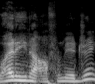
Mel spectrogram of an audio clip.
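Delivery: normal talking voice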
